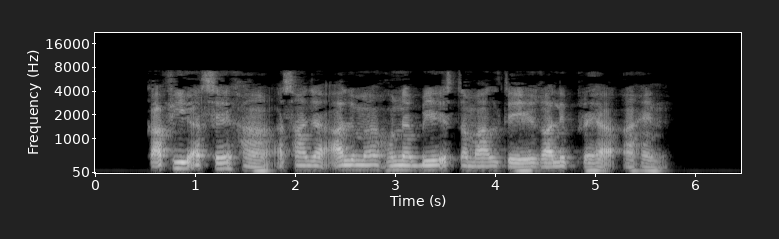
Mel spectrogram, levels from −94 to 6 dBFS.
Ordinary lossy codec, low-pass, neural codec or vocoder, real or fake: MP3, 32 kbps; 7.2 kHz; none; real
